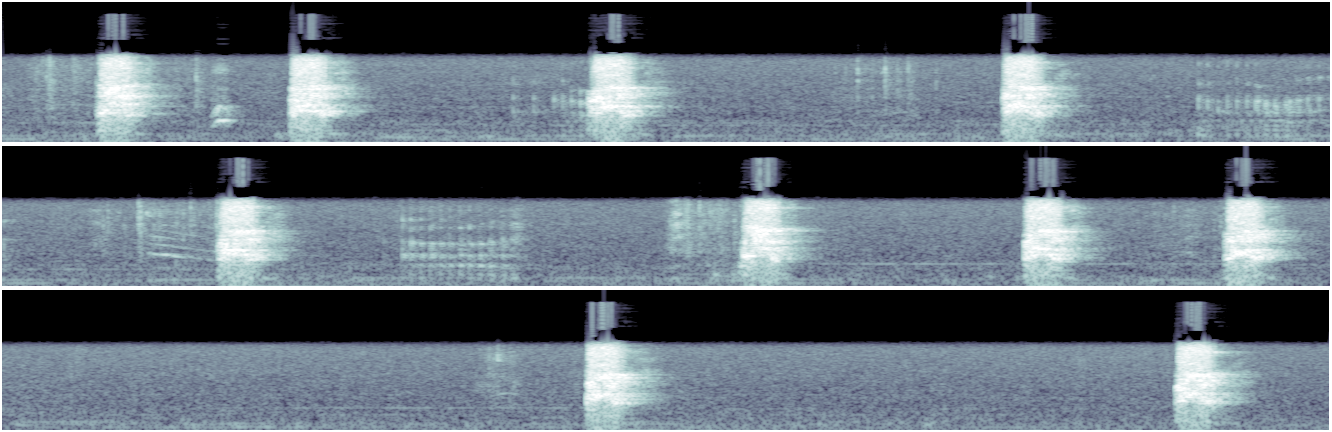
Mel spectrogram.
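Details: Sugar the Jack Russell Terrier barks repeatedly while playing with a toy monkey: about a dozen short, sharp barks at uneven gaps of one to three seconds, with faint rustling between them.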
